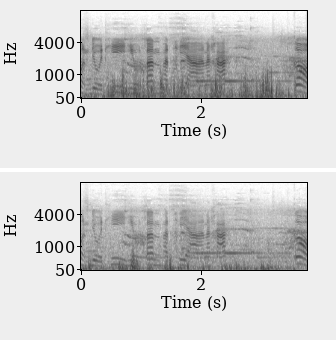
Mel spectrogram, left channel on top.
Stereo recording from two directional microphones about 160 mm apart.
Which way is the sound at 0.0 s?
5° right (ahead or behind).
